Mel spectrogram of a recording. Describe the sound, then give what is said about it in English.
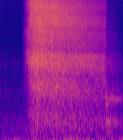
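One long, forceful exhale after a big inhale, blown out as a steady breathy hiss lasting under two seconds. It starts abruptly, fades slightly and stops sharply, fairly quiet overall. “And then I'll take the biggest inhale of my life and I'll blow like this.”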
